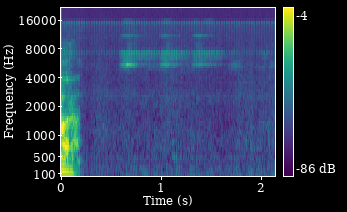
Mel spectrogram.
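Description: A spoken word ends in the first instant. Then comes near silence with a faint, thin, high-pitched steady tone that fades out after about a second and a half.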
